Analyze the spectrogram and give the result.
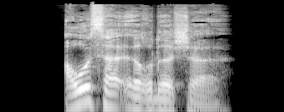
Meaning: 1. female equivalent of Außerirdischer: female space alien, female extraterrestrial 2. inflection of Außerirdischer: strong nominative/accusative plural
- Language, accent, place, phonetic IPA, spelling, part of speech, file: German, Germany, Berlin, [ˈaʊ̯sɐˌʔɪʁdɪʃə], Außerirdische, noun, De-Außerirdische.ogg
